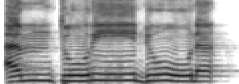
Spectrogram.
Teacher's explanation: Mimnya dibaca jelas dengan cara merapatkan kedua bibir sesuai dengan tempat keluarnya. Oke. Tanpa disertai dengan bunyi dengung. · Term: idhar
